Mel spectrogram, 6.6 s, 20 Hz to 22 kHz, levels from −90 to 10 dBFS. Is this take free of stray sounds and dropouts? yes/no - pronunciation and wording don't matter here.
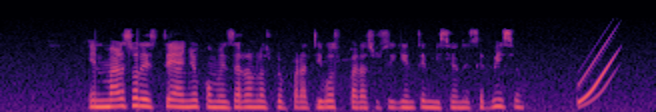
no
